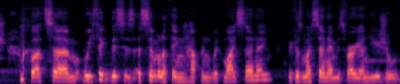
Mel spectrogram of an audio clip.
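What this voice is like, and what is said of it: English accent. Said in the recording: “as you can tell by my accent, I am English”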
